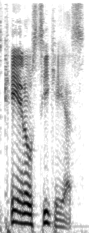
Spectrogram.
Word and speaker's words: Knox: website yeah maybe it's k-n-o-c-k-s let's see you oh yep k-n-o-x that's it it's just knocks it took them months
